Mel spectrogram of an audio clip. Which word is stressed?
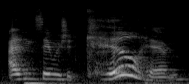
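should. The stress is on "should".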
